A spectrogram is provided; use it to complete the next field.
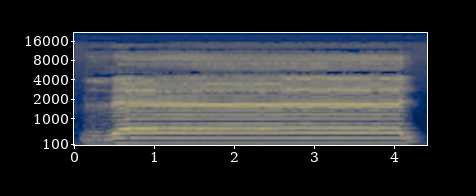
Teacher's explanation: ذال جیسے بنبناہٹ ہوتی ہے نا مکھی کی، بنبناہٹ ہوتی ہے شہد کی مکھی کی، اس طریقے سے ذال.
